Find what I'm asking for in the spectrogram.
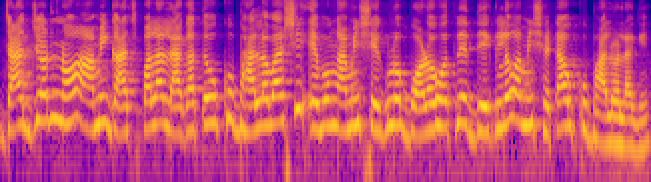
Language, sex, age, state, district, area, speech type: Bengali, female, 60+, West Bengal, Nadia, rural, spontaneous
